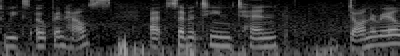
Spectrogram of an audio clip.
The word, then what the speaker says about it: Donerail: open house at 17:10 Donna rail I believe it's how you say it do n ER ail like in that address is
